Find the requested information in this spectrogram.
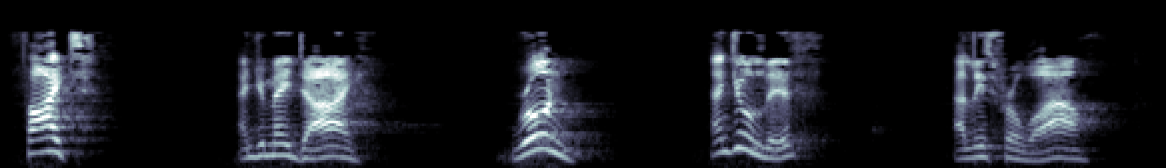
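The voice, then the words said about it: Put-on Scottish accent. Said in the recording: “pretend I'm this good-looking Australian that's got a Scottish accent”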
